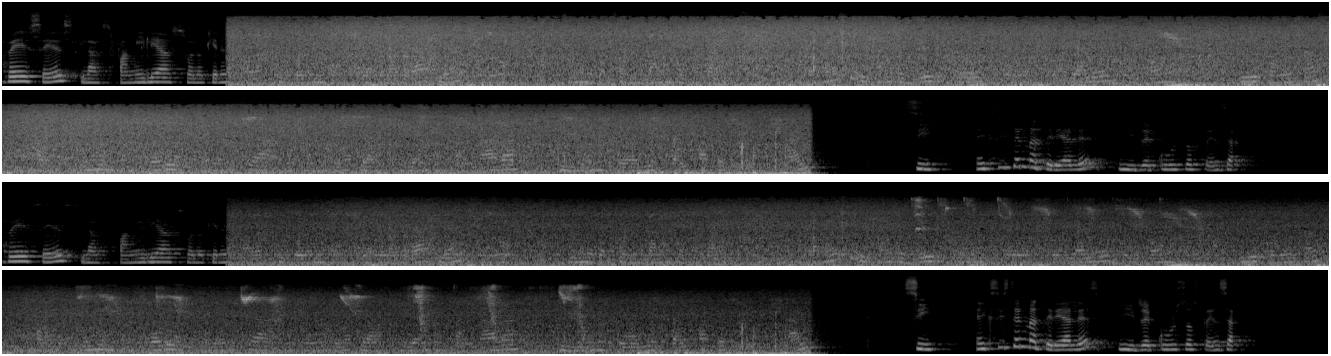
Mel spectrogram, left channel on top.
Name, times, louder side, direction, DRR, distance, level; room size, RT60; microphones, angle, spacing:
voice 1, 0.0-7.5 7.9-21.4, left 3 dB, 65° left, 9 dB, 1.5 m, -41 dB
sound 1, 2.2-21.4, left 7 dB, 40° left, 0.5 m, -31 dB
sound 2, 9.0-12.0 13.5-15.4 15.6-17.5 17.8-19.3, right 8 dB, 90° right, 4.3 m, -38 dB
voice 2, 23.0-24.2 24.4-25.6, right 2 dB, 45° right, 8 dB, 1.6 m, -39 dB
24.5 x 12.5 x 3.3 m, 0.70 s
head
